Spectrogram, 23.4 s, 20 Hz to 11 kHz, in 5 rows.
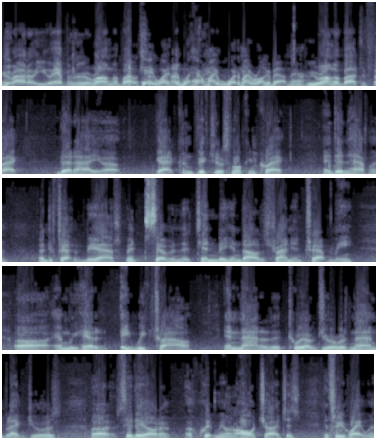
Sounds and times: Speech: 0.0s - 23.3s.

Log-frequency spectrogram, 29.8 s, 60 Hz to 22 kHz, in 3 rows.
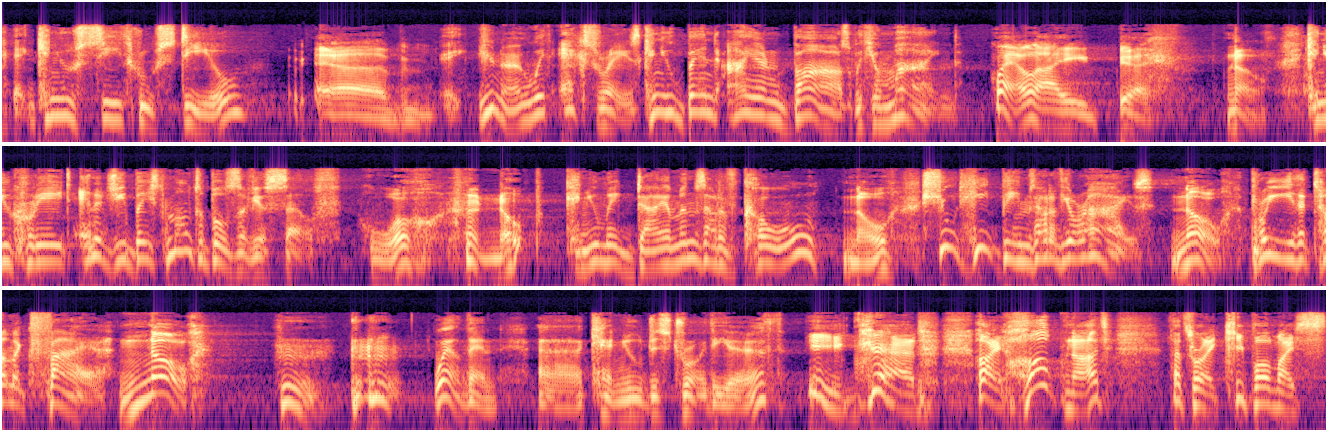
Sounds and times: Speech: 0.0s - 22.4s, 23.1s - 29.7s.

